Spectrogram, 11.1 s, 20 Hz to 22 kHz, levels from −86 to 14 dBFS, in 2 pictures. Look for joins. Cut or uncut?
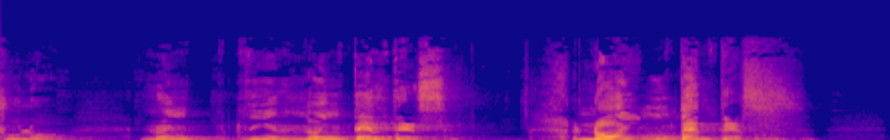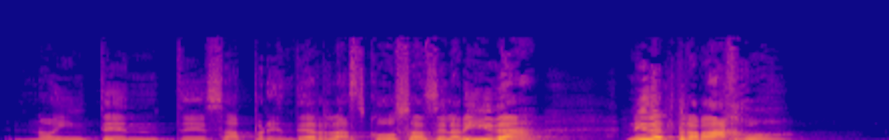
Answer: uncut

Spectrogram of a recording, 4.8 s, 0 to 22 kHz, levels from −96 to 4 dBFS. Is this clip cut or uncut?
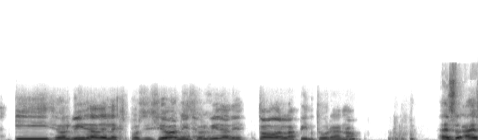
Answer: uncut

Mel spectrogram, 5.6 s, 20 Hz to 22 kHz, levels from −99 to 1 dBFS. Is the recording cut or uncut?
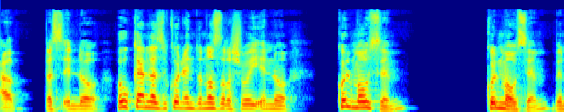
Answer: uncut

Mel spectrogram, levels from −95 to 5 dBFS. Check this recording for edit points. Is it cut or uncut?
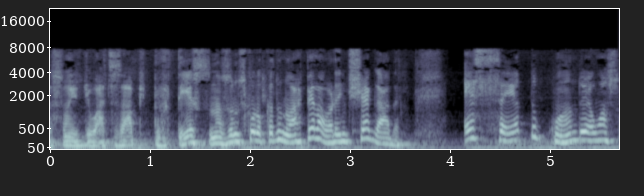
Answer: uncut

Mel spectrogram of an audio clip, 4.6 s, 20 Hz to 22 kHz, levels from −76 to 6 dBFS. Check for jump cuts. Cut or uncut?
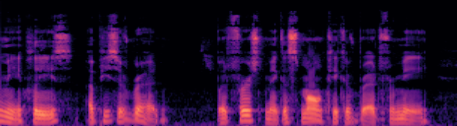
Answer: cut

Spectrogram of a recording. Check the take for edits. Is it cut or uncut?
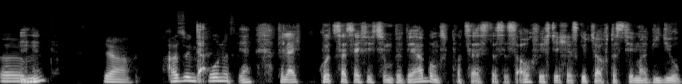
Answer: cut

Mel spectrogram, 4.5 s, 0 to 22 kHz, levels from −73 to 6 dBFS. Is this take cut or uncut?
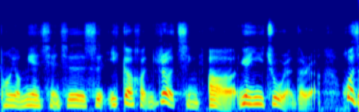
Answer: cut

